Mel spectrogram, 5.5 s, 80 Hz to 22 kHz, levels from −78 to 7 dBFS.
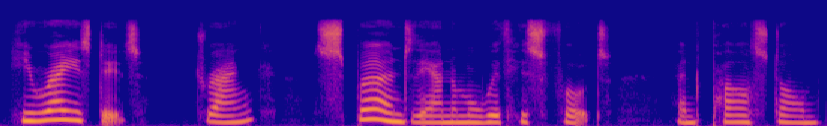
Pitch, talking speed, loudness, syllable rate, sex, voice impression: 230 Hz, 140 wpm, -22 LUFS, 4.1 syllables/s, female, very feminine, slightly young, adult-like, very thin, slightly tensed, weak, very bright, soft, very clear, fluent, very cute, intellectual, very refreshing, sincere, very calm, very friendly, very reassuring, very unique, very elegant, slightly wild, very sweet, lively, very kind, slightly intense, slightly sharp, modest, very light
